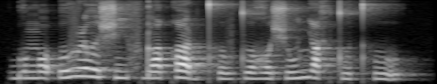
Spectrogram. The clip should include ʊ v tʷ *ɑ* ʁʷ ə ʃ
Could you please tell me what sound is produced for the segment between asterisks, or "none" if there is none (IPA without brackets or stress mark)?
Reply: ʌ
